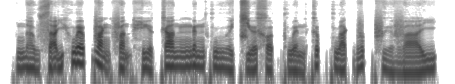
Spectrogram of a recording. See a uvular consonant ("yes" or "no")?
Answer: no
